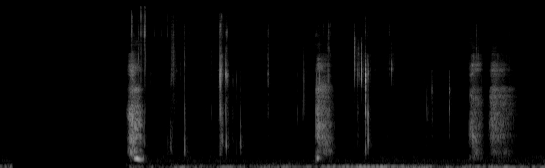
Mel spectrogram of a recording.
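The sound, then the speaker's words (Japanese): Close, faint mouth sounds of someone licking and sucking on a hard candy, with irregular wet clicks and crunchy smacks after a silent start. “おいしい。あ、すいません。飴を舐めるとリラックスしてしまうもので。”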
